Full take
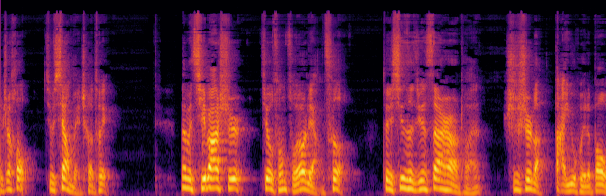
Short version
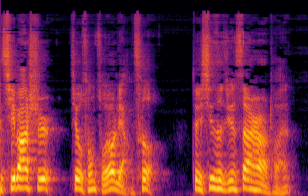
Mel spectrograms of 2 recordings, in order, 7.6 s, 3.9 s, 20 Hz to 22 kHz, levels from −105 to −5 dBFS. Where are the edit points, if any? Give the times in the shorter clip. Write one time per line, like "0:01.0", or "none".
none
